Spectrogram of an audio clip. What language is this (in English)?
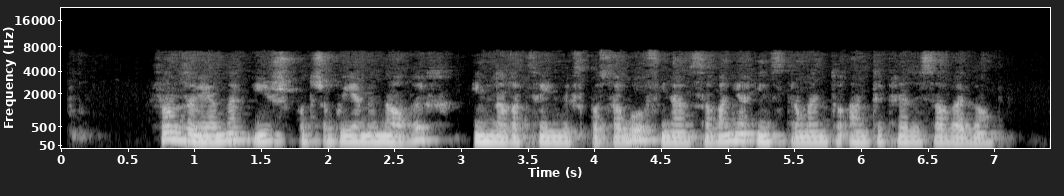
Polish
